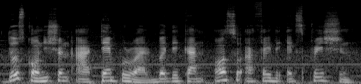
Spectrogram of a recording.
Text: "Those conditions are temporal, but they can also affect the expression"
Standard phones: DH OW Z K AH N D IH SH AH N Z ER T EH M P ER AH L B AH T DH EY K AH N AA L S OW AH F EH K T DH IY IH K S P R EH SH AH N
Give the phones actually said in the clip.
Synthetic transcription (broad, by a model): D OW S K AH N D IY SH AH N AA T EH M P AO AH L B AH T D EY K AH N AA L S OW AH F EH K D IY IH K S P R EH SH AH N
